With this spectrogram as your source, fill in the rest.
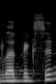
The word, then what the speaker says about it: Ludwigsen: you very much Leanne thank you for the correct pronunciation of my name so good afternoon everyone my name is ludvigson and I'm the proud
